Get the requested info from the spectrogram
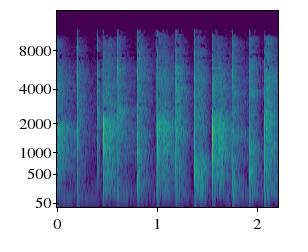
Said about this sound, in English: I'll give it a clap, too. I tip my hat to you. I give you a standing ovation.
